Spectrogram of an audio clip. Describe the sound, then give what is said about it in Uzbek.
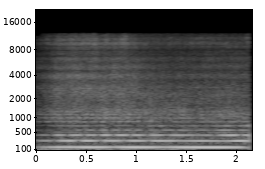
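Propeller drone of a Douglas DC-3 airplane built in 1942 and used in the war: a steady, loud engine hum with strong sustained low tones and a hissy wash above, holding level throughout. “DC-3 deb nomlangan mana bu samolyot 1942-yilda qurilgan va urushda ishlatilgan.”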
